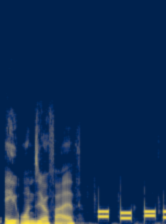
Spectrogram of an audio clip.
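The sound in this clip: Telephone keypad dialing tones: four short, even electronic beeps in steady rhythm. A loud voiced sound comes just before them.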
